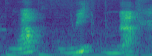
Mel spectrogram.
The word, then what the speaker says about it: Wawina: C'est comment on prononce le nom? Magic Warina, n'est-ce pas? Warina.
